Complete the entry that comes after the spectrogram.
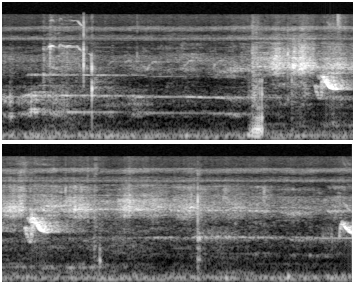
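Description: Faint bird chirping: two short chirps falling in pitch about halfway through, with thin steady high calls behind them and a soft click just before.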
